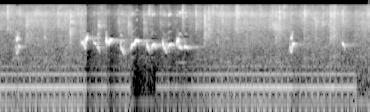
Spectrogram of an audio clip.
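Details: Sooty-headed bulbul in energetic 'cukcuk nguplik' song, played to provoke silent bulbuls into singing; a brief burst of quick, liquid, up-and-down warbled notes mid-way, with faint scattered chirps and a constant low electrical drone.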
